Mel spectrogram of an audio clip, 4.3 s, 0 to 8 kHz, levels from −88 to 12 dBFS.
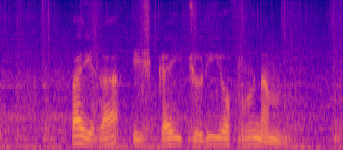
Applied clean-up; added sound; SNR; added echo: none; Crowd; 13 dB; none.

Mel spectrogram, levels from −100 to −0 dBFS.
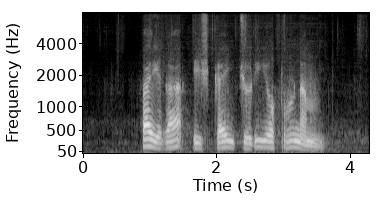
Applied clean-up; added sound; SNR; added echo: neural separator model SepFormer DNS4.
